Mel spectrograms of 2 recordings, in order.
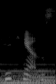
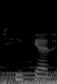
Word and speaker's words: pecan: How the majority of the US pronounced pecan incorrectly. And yes, I'm calling you out. Oh, what? Instead of pecan, it's like pecan?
